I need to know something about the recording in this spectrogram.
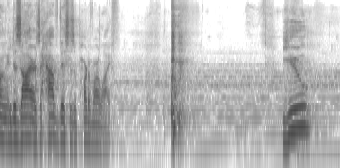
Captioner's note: clears throat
